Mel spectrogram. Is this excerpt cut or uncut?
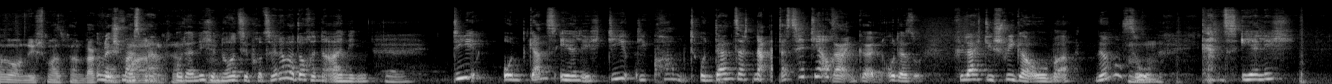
cut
